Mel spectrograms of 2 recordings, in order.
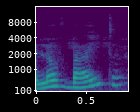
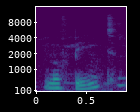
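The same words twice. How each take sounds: First: "Bite" said to rhyme with "kite"; unsure pronunciation. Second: "Bite" said like "bait", softly; unsure alternative pronunciation. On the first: Trying the shade's name, "Bite" rhyming with "kite". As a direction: say "Love Bite" with an "eye" vowel in "Bite". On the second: Second try at the shade's name, quiet "bait" for "Bite". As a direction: say "Love Bite" quietly with an "ay" vowel in "Bite". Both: Real, not acted. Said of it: "je sais pas comment ça s'appelle".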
